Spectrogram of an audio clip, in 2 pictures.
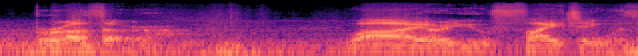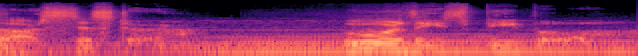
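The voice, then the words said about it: Booming character voice. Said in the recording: “in this booming voice”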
